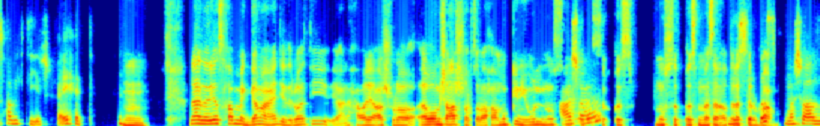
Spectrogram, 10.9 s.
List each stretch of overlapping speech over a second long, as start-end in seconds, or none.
none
